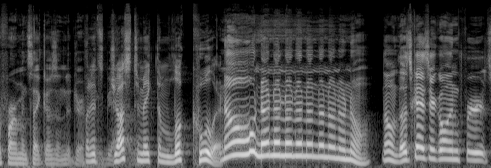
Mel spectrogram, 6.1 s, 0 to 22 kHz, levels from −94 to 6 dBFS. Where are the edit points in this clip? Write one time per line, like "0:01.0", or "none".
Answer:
none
